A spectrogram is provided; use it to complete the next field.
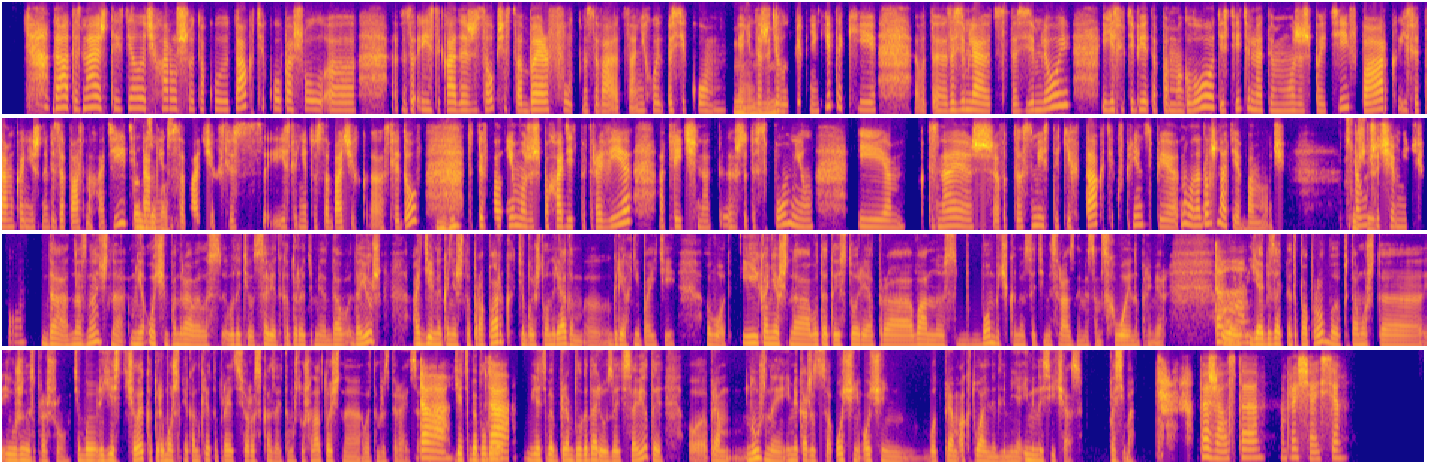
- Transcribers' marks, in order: tapping; other background noise
- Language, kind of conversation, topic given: Russian, advice, Как создать спокойную вечернюю рутину, чтобы лучше расслабляться?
